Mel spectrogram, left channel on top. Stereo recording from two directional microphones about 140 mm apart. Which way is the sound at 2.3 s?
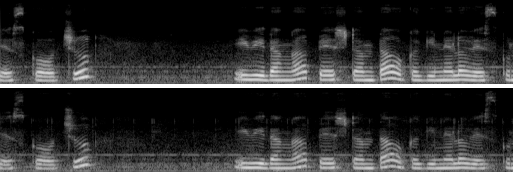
25° left (ahead or behind).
